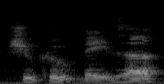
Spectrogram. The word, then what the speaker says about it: Xocoveza: It is Xocoveza Mocha Stout, pronounced Xocoveza.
